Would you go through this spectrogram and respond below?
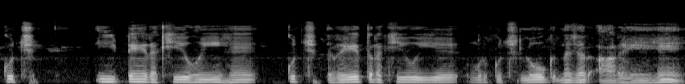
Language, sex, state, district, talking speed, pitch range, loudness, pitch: Hindi, male, Madhya Pradesh, Dhar, 70 wpm, 105-115 Hz, -21 LUFS, 110 Hz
